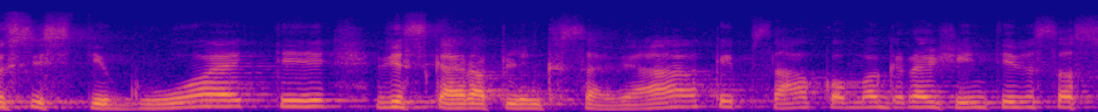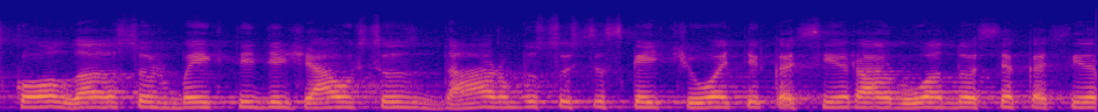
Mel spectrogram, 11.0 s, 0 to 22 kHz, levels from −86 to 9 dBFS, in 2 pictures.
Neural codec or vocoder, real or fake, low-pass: vocoder, 44.1 kHz, 128 mel bands every 256 samples, BigVGAN v2; fake; 14.4 kHz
